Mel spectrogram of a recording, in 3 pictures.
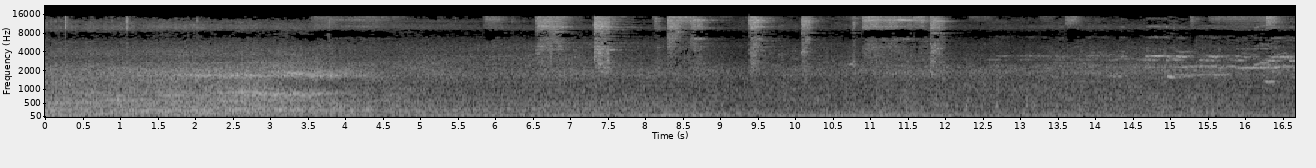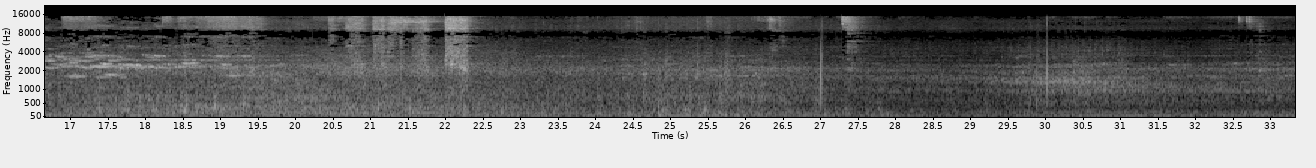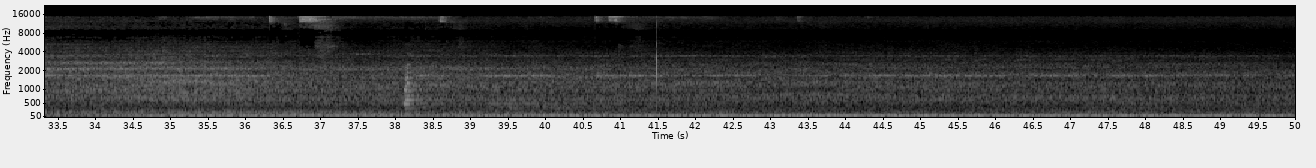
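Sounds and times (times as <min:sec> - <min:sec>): train wheels rumbling: 0:00.0 - 0:50.0
distant train horn: 0:38.0 - 0:42.2.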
